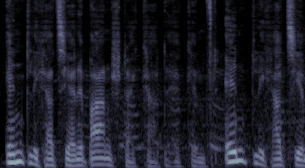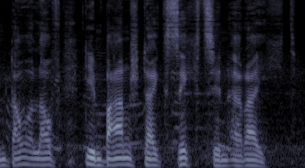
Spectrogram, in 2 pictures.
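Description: A man narrating a children's radio play as a storyteller, in a measured, deliberate manner. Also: medium pitch, lively intonation, mellow, close to an everyday voice. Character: calm male storyteller addressing young listeners.

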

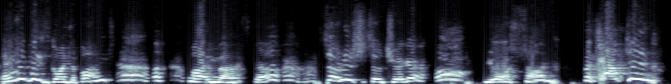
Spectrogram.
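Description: A woman's voice: high voice, big pitch swings, a little slow, highs cut off, a little hiss or hum. An actress playing a panicked servant girl shrieking breathless alarms in a stage play.

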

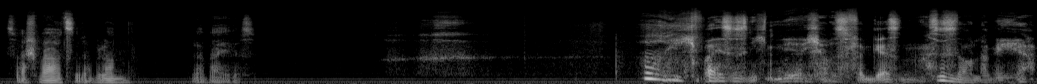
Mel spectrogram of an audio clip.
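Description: A lonely man lost in his memories, thinking aloud in a 1960s radio drama. His voice is low and gravelly, with diction. He speaks in halting, introspective phrases, often correcting himself. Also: very animated, a bit bright, a little hiss or hum, full character voice. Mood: wistful, forgetful. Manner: halting, introspective, self-correcting, deliberate articulation. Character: lonely, brooding man musing aloud over faded memories. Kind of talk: 1960s German radio play monologue.

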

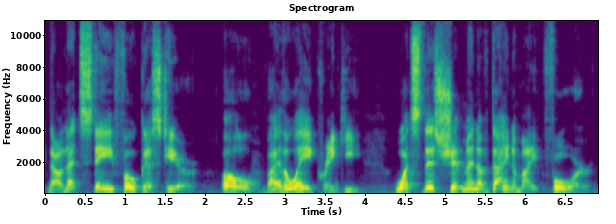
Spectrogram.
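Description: A man's voice: on the high side, huge pitch swings, slow pace, a bit bright, pitched above the performer's own voice, heavily acted. A man voicing a hearty, easygoing seafaring engine with jovial sailor talk in a children's story. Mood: businesslike.

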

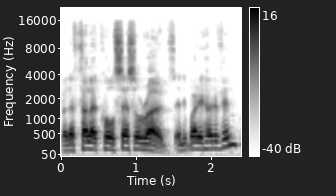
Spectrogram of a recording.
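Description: An older man from Zambia giving an animated slide presentation to a seated audience in a large banquet hall, speaking into a handheld microphone and asking the listeners questions. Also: medium pitch, fast talker. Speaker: guest speaker.

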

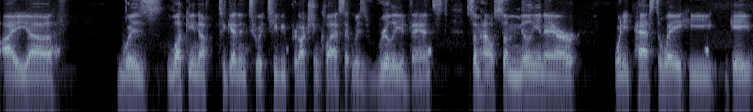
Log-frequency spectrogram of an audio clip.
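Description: A man's voice: medium pitch, a little mellow, no room sound. A man in his forties, a filmmaker guest, talking in a friendly, easy-going way on a video call from home. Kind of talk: casual video call chat. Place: home room with brick wall.

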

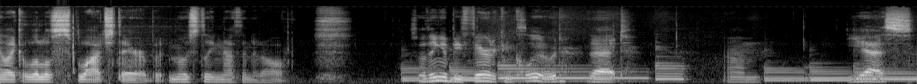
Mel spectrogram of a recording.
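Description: Young man casually hosting a fishing vlog. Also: medium pitch. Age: young adult. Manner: casual, many ums and uhs. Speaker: fishing channel host. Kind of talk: casual product test vlog. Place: carpeted room indoors.

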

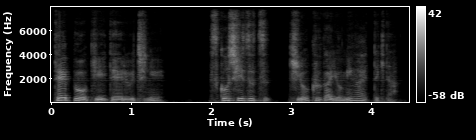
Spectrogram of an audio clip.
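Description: A man's voice: mid-range voice, sing-song, moderate pace, husky. A man as brooding young male horror narrator. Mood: brooding, matter-of-fact. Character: young man recounting an eerie memory in horror story. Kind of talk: first-person horror audio drama narration.

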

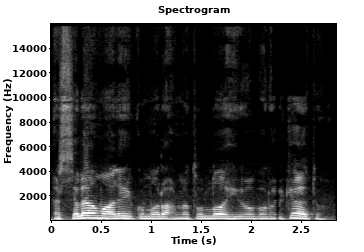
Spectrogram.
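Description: A man's voice: a little high, flat delivery, quick pace, darkish tone. A man with an Egyptian accent hosting a live call-in religious question session, answering callers bluntly and questioning them back.

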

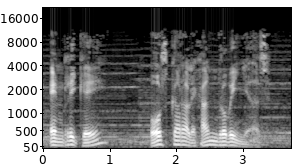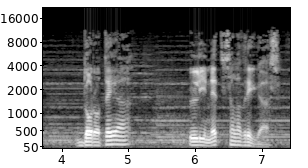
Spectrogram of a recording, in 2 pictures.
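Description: A man's voice: low voice, darkish tone. A man narrating and announcing a radio soap opera in a scripted style. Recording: clear music behind the voice.

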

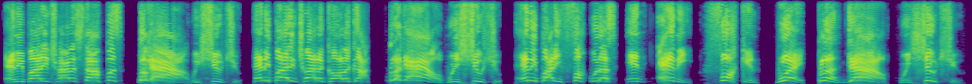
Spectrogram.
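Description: Brash, high-pitched, forceful bank robber. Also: male voice, gravelly, dry recording, studio quality, full character voice. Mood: menacing. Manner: forceful, profane, streetwise slang. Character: brash foul-mouthed male bank robber, aggressive, streetwise. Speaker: video game voice actor. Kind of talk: video game combat barks.

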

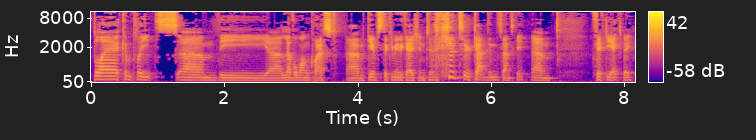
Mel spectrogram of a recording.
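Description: A man chatting through a film recap at a medium pitch, stumbling over his words with plenty of ums. He keeps breaking into giggles as he goes, loose and unpolished. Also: steady tone, measured pace, fairly bright tone, a little hiss or hum. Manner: rambling, with many ums and restarts; giggly, often laughing mid-sentence. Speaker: podcast co-host. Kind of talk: casual movie review chat.

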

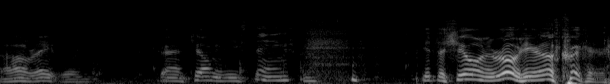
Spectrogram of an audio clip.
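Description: A middle-aged man hosting a music show, chatting casually and telling rambling, animated stories. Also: high-pitched, measured pace. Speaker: singer and music show host. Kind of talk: casual chat and storytelling between songs. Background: acoustic guitar.

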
